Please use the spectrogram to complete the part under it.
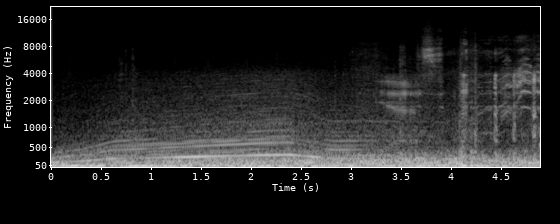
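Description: A BMW F31 340i Touring's exhaust drones and climbs in pitch under hard acceleration out of a corner, then eases off, with people talking over it near the end.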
